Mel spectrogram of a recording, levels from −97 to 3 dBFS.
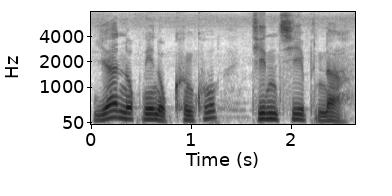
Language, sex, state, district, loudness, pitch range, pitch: Garo, male, Meghalaya, North Garo Hills, -15 LUFS, 120-160 Hz, 145 Hz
